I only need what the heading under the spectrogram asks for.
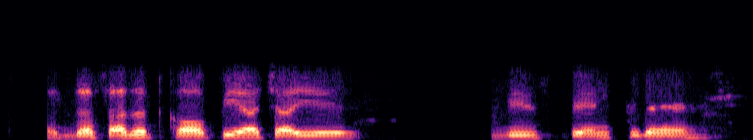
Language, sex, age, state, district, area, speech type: Urdu, male, 18-30, Bihar, Purnia, rural, conversation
